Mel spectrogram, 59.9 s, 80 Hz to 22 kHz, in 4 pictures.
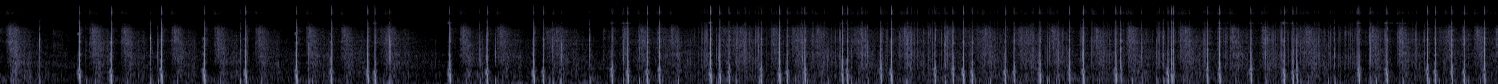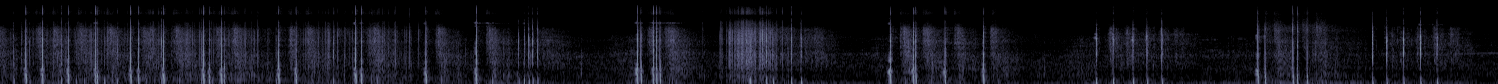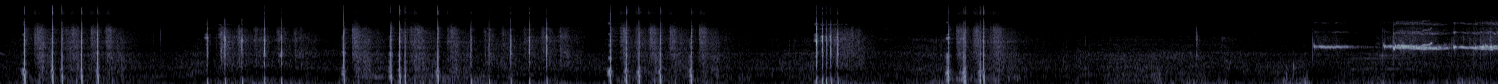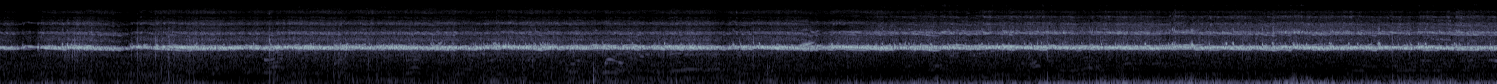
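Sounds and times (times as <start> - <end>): fireworks hiss: 0.0 - 20.7, 43.9 - 59.9
fireworks crackling: 0.0 - 59.9.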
